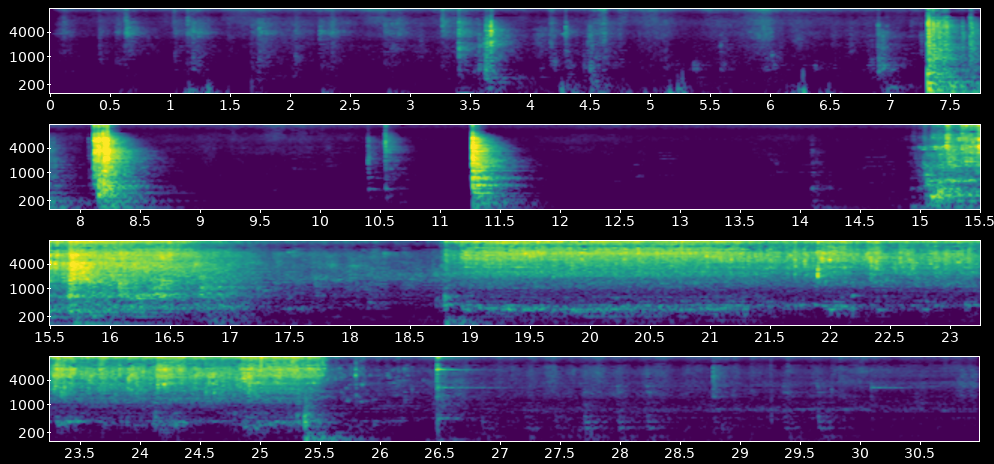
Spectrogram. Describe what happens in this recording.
I walked into the bathroom and opened and closed the door. After a short pause, I used the toilet flush. Then I turned on the tap and washed my hands for a moment.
